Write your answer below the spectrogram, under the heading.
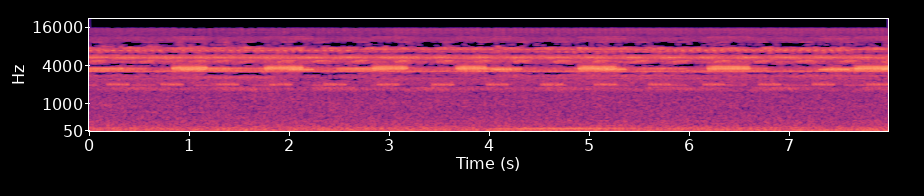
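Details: Many crickets chirping in an evening park, high pulsed trills repeating about once a second above a constant insect hum, with a brief low rumble midway.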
